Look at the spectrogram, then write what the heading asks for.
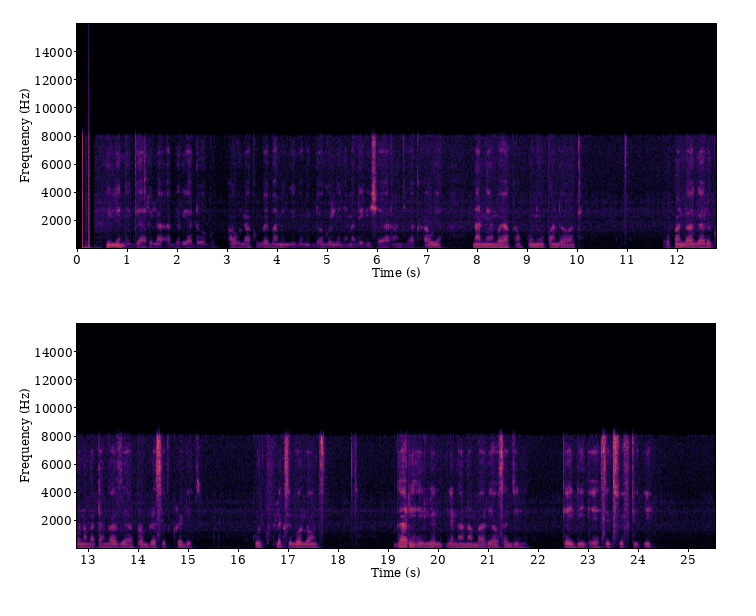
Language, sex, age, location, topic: Swahili, male, 25-35, Nairobi, finance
